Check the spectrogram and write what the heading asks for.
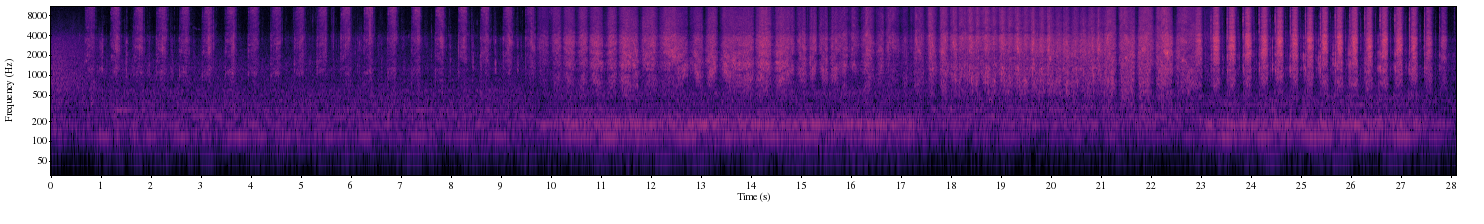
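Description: Stiff tyre brush scrubbing a rubber tyre sidewall in quick, even back-and-forth strokes, about two to three a second. The strokes run into a denser, continuous scrubbing in the middle and are loudest and most regular near the end.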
